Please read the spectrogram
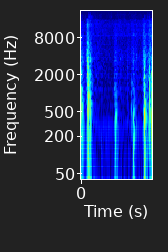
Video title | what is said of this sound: MSQC Unboxing December 21-25, 2025 | Rattles like an Amazon box. It's a big box with a little thing. >> With a little thing in it.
